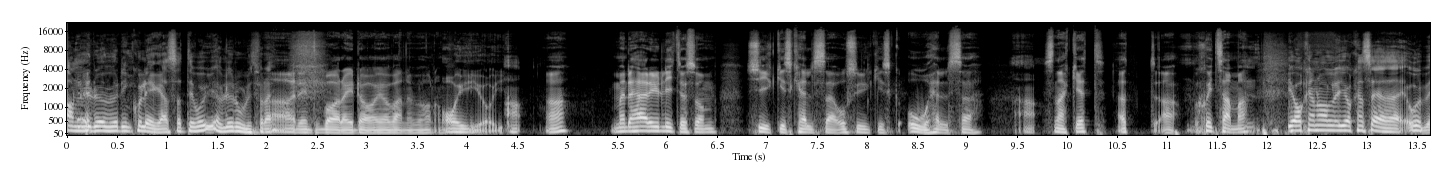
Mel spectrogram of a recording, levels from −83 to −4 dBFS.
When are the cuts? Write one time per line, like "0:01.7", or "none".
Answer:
0:04.4
0:12.2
